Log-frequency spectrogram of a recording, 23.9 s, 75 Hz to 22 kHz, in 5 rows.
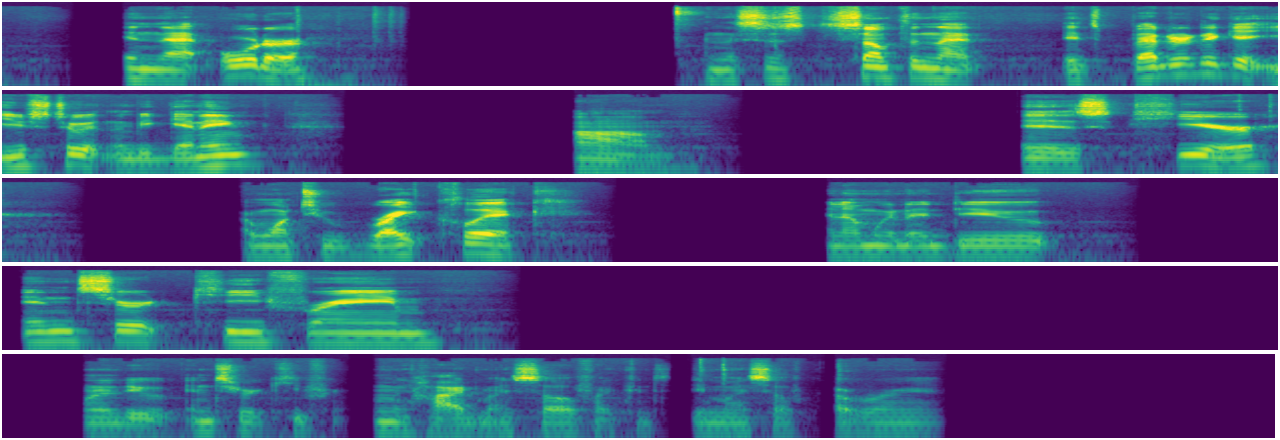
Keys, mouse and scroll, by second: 0.3 ctrl+z, 1.1 ctrl+z, 2.8-9.0 drag, 9.4 click, 11.1 right click, 21.7 click, 22.2 click, 22.9 click, 23.3 click.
